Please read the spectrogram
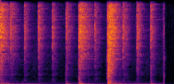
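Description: Recorded drum-kit beat playing back from an audio file: sharp kick-drum and cymbal hits, about five in two seconds, with a short low tone ringing on after two of them.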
